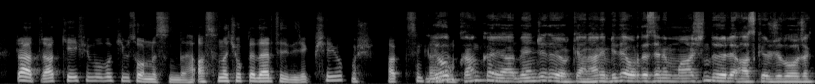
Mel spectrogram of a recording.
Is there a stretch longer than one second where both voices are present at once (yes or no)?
no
